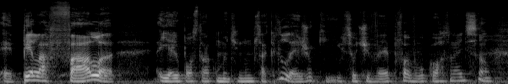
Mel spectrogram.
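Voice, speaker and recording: With a strong Salvador accent, a man talks at a very fast pace in a fairly high, somewhat breathy voice, with ordinary pitch variation and big swings in loudness. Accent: strong Salvador Bahian. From Salvador, Bahia, Brazil. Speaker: professor. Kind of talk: podcast interview.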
